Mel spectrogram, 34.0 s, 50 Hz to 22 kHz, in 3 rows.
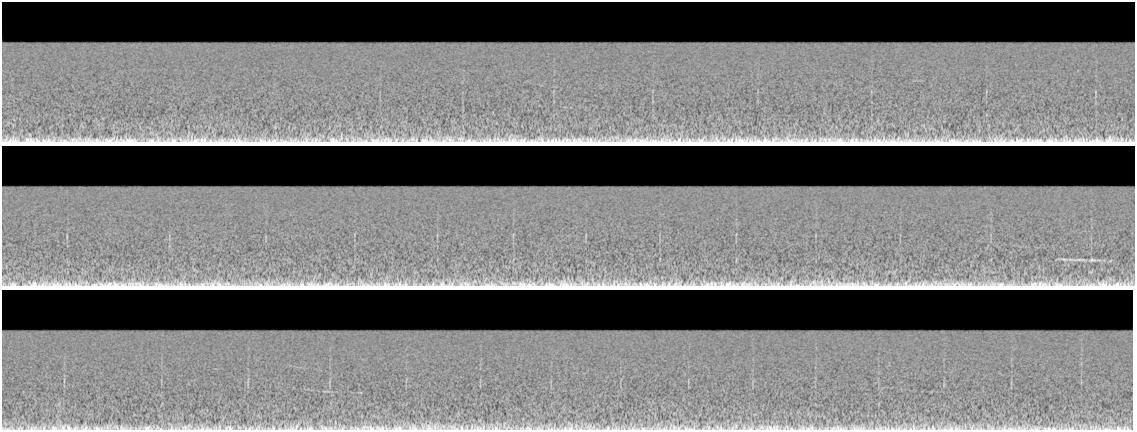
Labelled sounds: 25.5	25.8	killer whale, northern resident, A clan, AA subclan, 2.7 to 2.9 kHz

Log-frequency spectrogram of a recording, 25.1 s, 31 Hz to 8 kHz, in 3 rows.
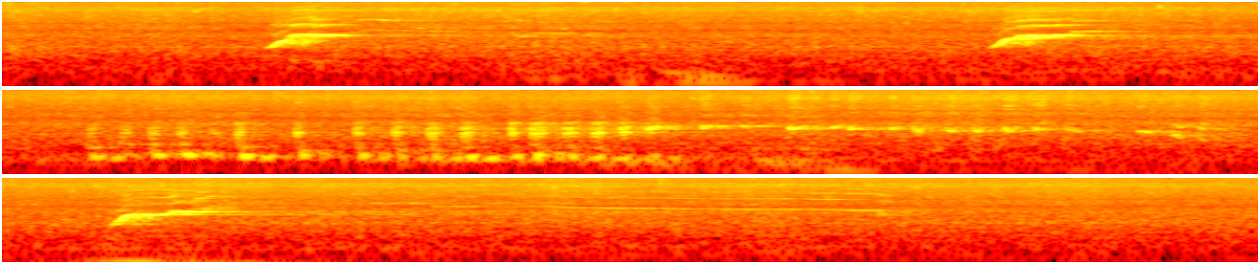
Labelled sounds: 1.8	3.1	humpback whale, 0.78 to 2.5 kHz
3.6	3.9	humpback whale, 0.97 to 1.1 kHz
6.7	7.6	humpback whale, 0.78 to 2.6 kHz
17.6	18.4	humpback whale, 0.78 to 3.7 kHz
19.7	22.8	humpback whale, 0.78 to 7.7 kHz

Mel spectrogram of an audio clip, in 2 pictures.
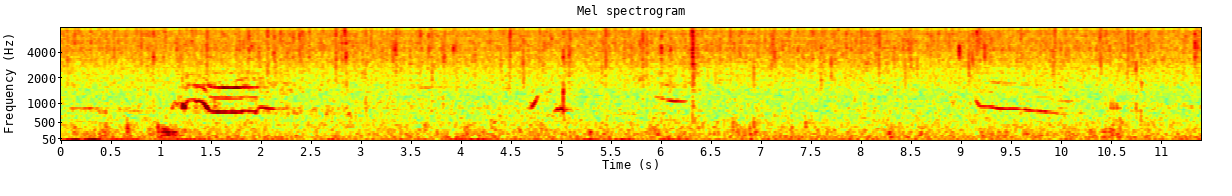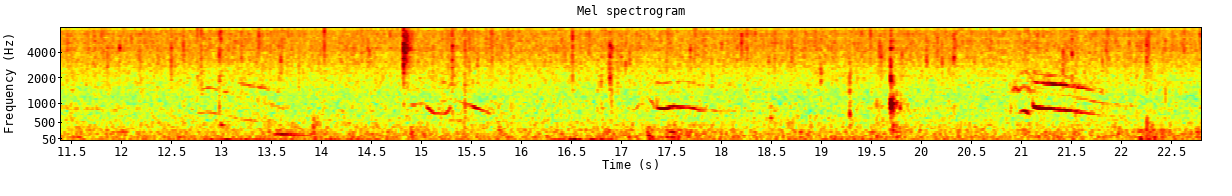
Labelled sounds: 1.1	2.2	killer whale, Bigg's (transient), 0.78 to 1.8 kHz
5.9	6.3	killer whale, Bigg's (transient), 1.0 to 1.2 kHz
9.1	10.0	killer whale, Bigg's (transient), 0.78 to 1.8 kHz
13.2	13.5	killer whale, Bigg's (transient), 1.4 to 1.8 kHz
14.9	15.7	killer whale, Bigg's (transient), 0.78 to 1.1 kHz
17.2	17.9	killer whale, Bigg's (transient), 0.78 to 1.2 kHz
20.9	22.1	killer whale, Bigg's (transient), 0.78 to 1.9 kHz

